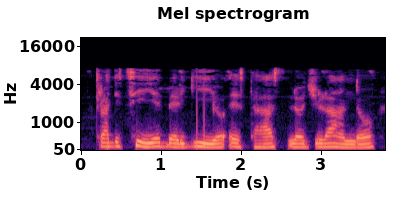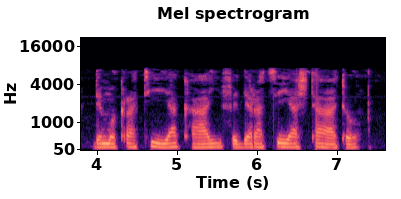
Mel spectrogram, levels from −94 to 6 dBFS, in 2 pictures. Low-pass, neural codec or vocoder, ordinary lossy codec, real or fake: 7.2 kHz; none; MP3, 64 kbps; real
